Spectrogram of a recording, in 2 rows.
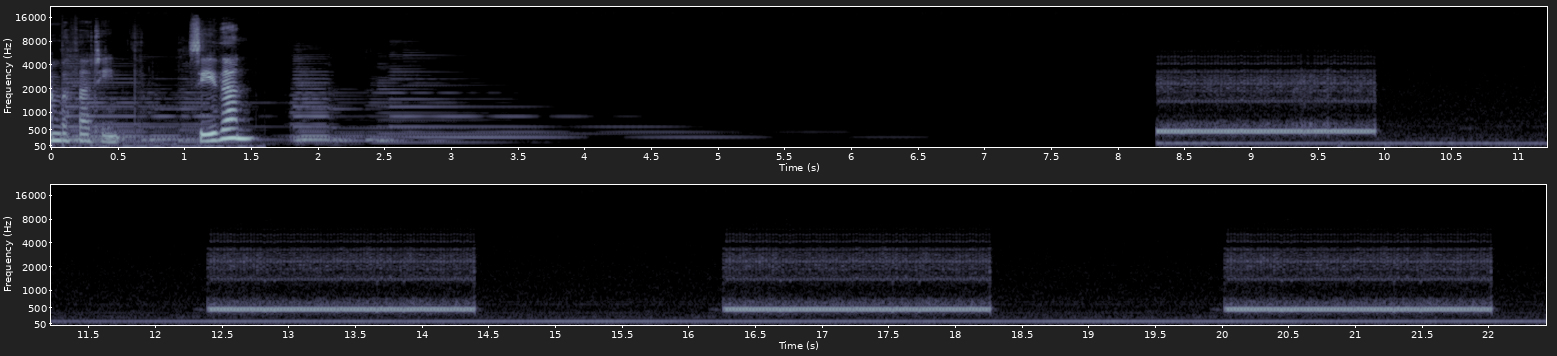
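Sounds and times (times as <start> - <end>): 
speech: 0.0 - 1.6
telephone ringback tone heard through the caller's line: 8.3 - 10.0, 12.4 - 14.4, 16.2 - 18.3, 20.0 - 22.1
steady low hum: 10.0 - 22.4.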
